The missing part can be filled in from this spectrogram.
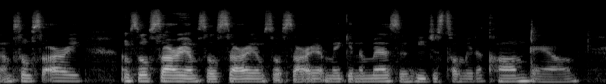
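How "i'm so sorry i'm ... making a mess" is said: mock-frantic, repeated delivery. Recalling going into labor, apologizing over and over to an ex-husband, retelling a frantic apology. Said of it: "running around frantically saying".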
